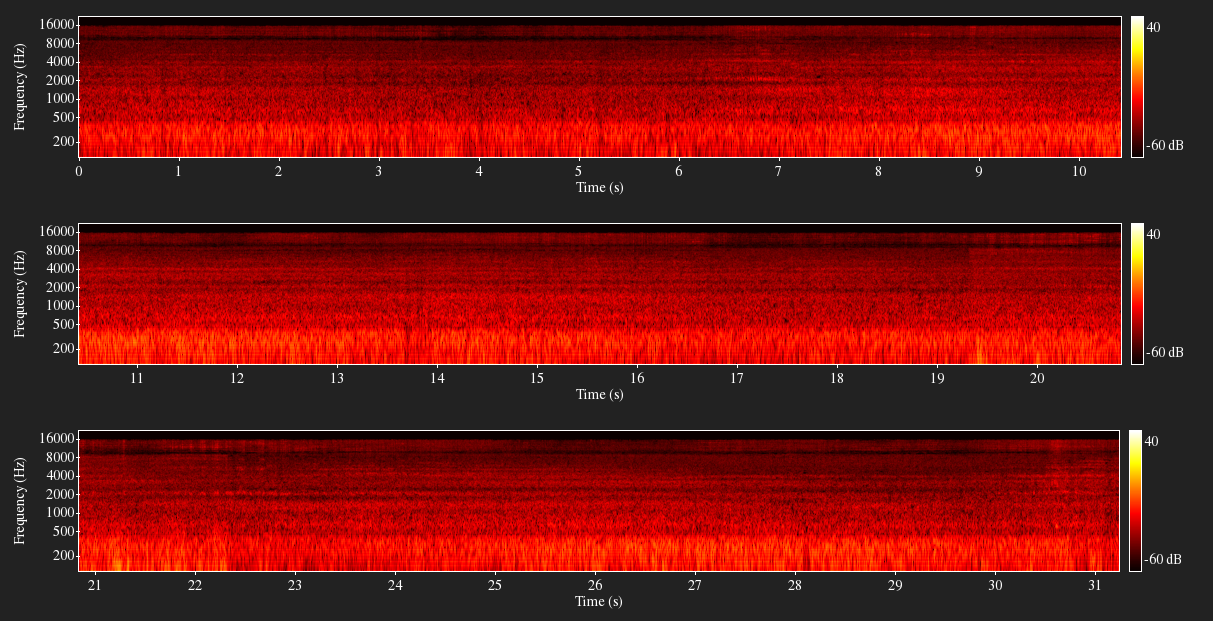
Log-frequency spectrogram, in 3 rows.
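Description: Steady rushing noise of ocean surf and wind. About 19 seconds in, a louder low buffeting of wind on the microphone comes in for a few seconds.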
